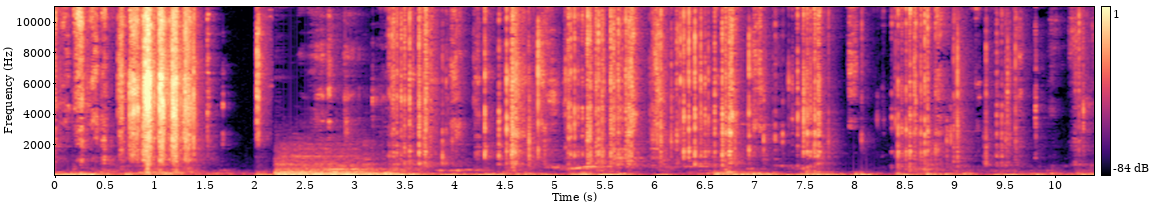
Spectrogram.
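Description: A solid, finger-length white chalk stick is held in one hand and scraped along its length with the metal blade of an orange utility knife, with powder falling onto a wooden table. The sound is a series of dry, bright, raspy scraping strokes, some sharp and hissy and one a longer, lower grinding pass, separated by short pauses.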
